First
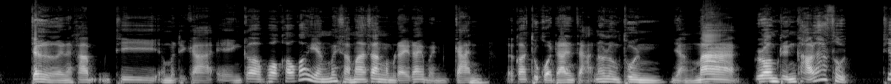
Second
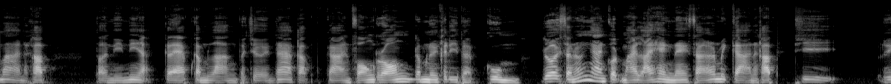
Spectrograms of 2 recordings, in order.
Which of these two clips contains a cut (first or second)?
first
